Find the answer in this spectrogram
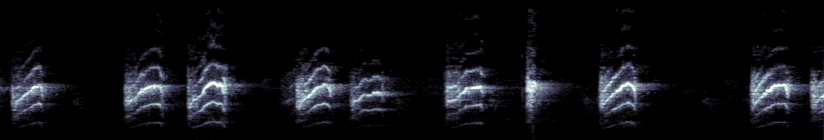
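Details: Olive-backed sunbird (kolibri ninja) recording used to attract wild birds: short buzzy arched notes, often paired, about fifty a minute at uneven spacing, high and clear.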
